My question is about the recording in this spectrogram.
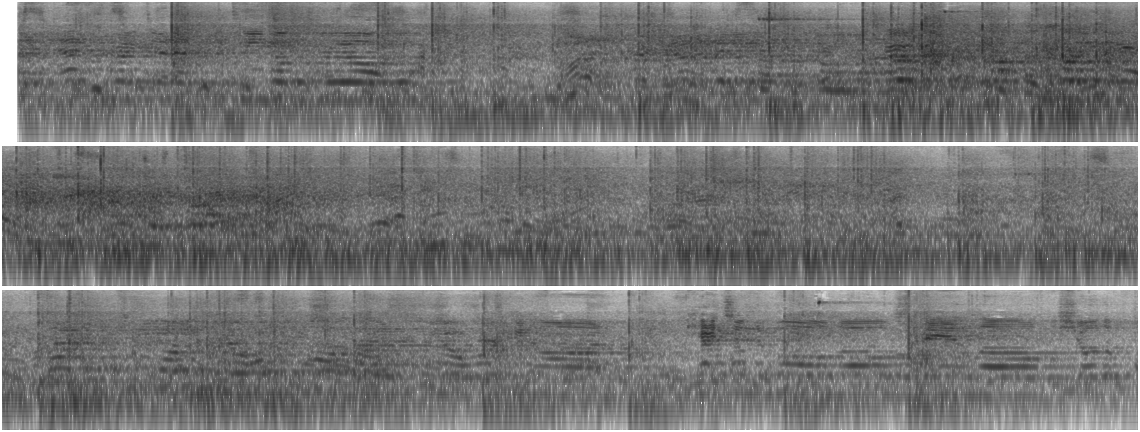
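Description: Several basketballs bouncing on a hardwood gym floor as children dribble, the bounces coming irregularly and overlapping one another.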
